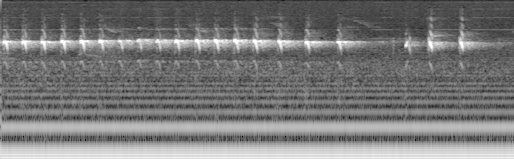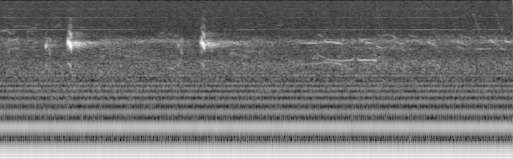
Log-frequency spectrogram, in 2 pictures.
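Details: Northern goshawk female in Riga, Latvia, in mid-February calling for her partner: a fast, even chatter of high notes for several seconds, then a few isolated calls spread out and fading, with a constant low hum beneath.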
